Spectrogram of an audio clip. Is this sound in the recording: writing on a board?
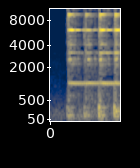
no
